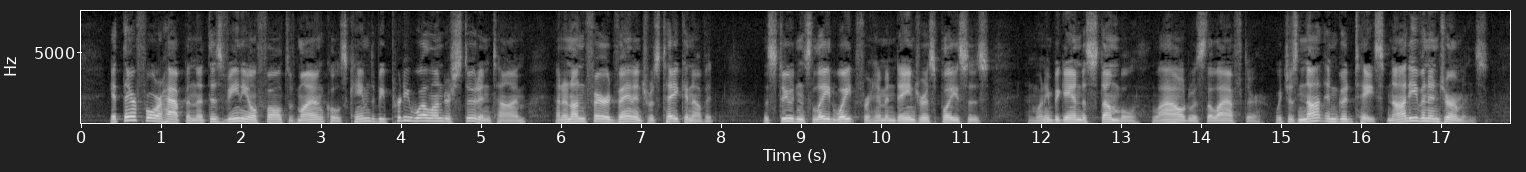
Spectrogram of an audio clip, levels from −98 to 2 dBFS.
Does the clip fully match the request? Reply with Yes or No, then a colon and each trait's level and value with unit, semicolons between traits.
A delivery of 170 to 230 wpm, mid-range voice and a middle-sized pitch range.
No: average, 185 wpm; medium, 145 Hz; wide, 6.1 semitones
